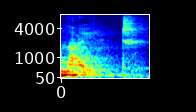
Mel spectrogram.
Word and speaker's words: knight: जैसे उदाहरण नाइट। नाइट अंग्रेजी का शब्द है और KNIGHT, लेकिन यहाँ पर के जो है वह उच्चारित होने से रह गया है।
